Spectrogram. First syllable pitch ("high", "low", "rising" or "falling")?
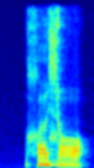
high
